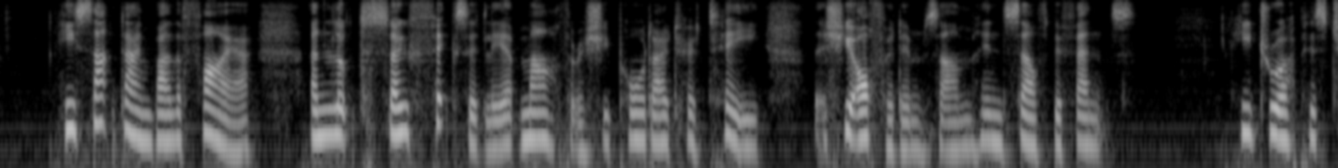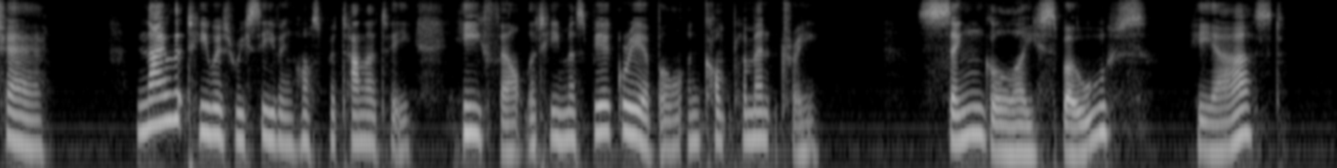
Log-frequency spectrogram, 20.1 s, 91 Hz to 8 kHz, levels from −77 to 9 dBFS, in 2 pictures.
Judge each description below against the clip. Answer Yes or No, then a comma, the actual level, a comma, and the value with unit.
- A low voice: No, high, 190 Hz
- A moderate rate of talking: Yes, average, 150 wpm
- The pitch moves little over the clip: No, average, 4.9 semitones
